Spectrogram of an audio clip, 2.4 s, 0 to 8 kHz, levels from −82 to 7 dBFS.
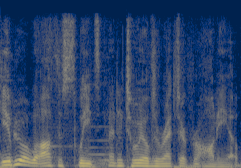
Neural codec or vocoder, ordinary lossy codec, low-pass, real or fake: codec, 16 kHz, 0.5 kbps, X-Codec, HuBERT features, trained on balanced general audio; AAC, 48 kbps; 7.2 kHz; fake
